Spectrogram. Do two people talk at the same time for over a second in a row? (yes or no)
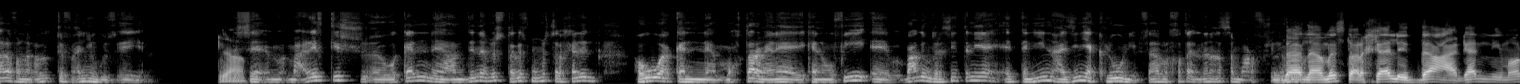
no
